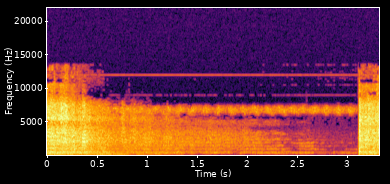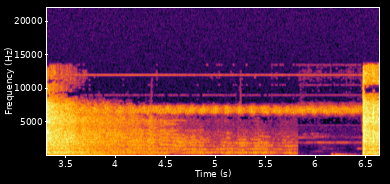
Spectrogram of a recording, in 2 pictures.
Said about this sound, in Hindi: लेकिन समझौते के कुछ ही घंटों में भारतीय प्रशासित कश्मीर के प्रमुख शहरों से विस्फोटों की आवाजें सुनी गईं और नगरोटा में आसमान रोशनी से भर गया।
